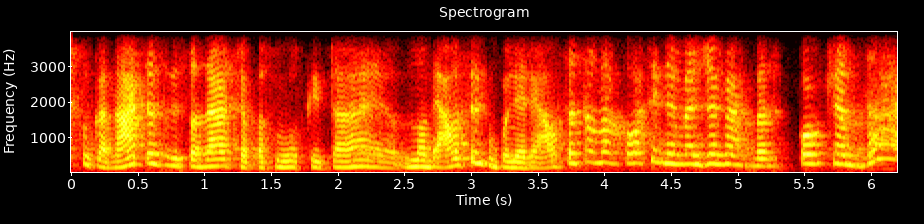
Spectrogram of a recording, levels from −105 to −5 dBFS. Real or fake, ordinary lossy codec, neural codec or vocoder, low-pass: fake; Opus, 16 kbps; codec, 16 kHz, about 1 kbps, DyCAST, with the encoder's durations; 3.6 kHz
